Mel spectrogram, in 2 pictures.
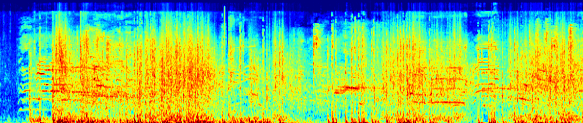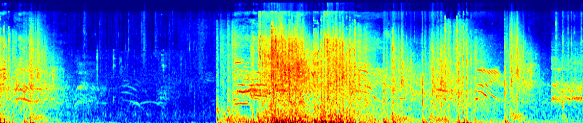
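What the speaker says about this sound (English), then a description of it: "My rifled artillery's opened up." Rifled Civil War artillery fires in a strategy game, with dense rolling volleys of cannon and gunfire booming in long loud bursts, a brief lull fading near silence, then another heavy barrage.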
